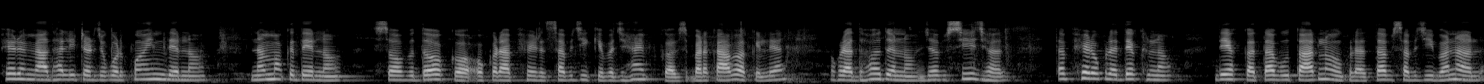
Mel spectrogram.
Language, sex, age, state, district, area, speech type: Maithili, female, 45-60, Bihar, Muzaffarpur, urban, spontaneous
